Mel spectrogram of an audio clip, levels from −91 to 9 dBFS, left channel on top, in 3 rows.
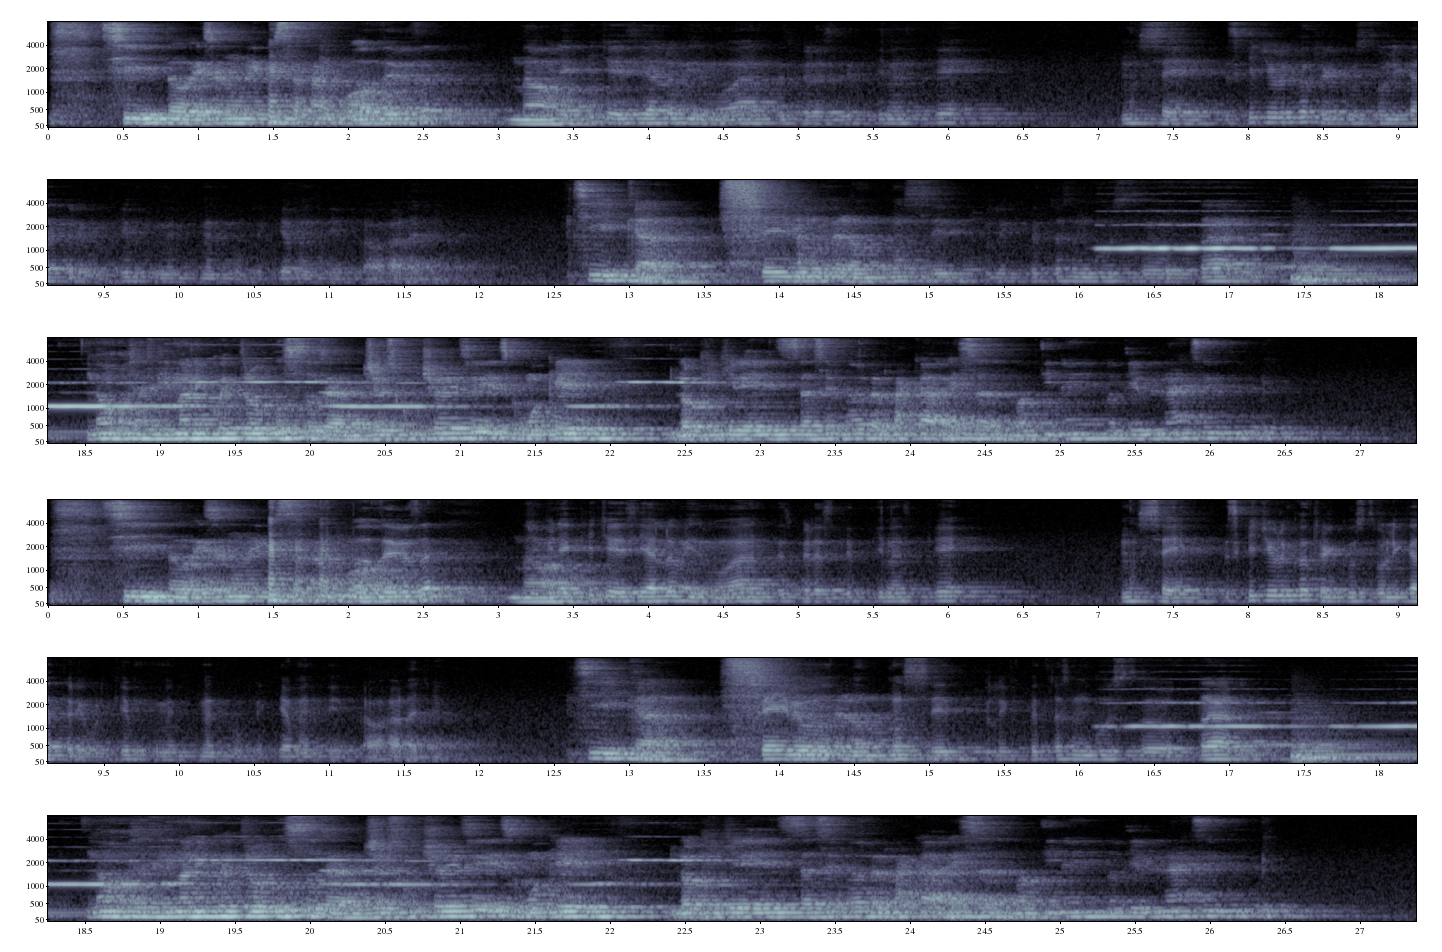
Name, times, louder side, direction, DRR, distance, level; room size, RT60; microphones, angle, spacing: voice 1, 0.0-2.2 3.0-3.4 12.6-13.3 13.6-14.6 18.5-21.9 22.3-26.4, equal, 80° left, -3 dB, 1.3 m, -24 dB
voice 2, 1.5-2.6 3.2-5.2 5.5-6.1 7.1-11.8 13.9-17.2, right 2 dB, 40° right, 5 dB, 0.4 m, -32 dB
sound 1, 16.1-21.4 21.7-22.8, left 7 dB, 50° left, 1.1 m, -27 dB
Drum, 17.4-19.3, right 1 dB, 15° right, 1.9 m, -35 dB
4.5 x 4.2 x 5.2 m, 1.4 s
head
